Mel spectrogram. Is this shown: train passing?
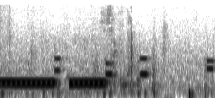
no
